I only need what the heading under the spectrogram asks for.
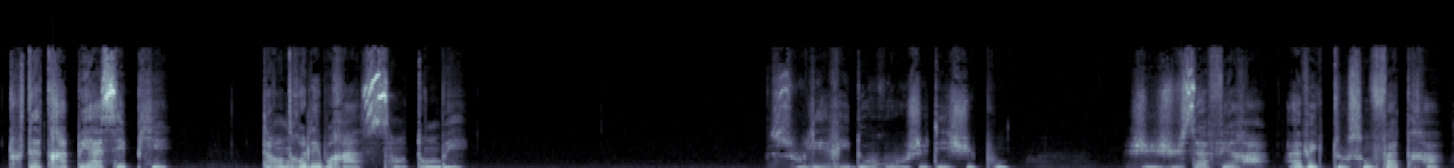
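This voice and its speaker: A woman reading a children's story aloud in a soft, playful way, often dropping to a whisper. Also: fairly high pitch, husky, dry recording, studio quality.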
